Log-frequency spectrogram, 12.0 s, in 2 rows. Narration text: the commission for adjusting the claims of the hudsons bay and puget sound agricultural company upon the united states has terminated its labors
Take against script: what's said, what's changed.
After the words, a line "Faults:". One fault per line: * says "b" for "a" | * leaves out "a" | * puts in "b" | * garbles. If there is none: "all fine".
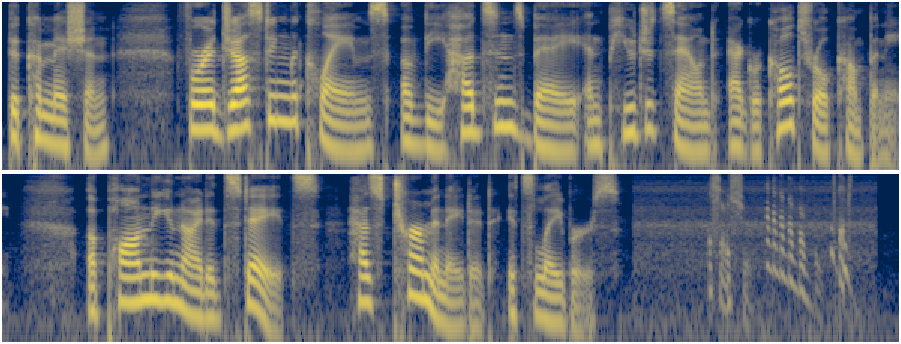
the commission for adjusting the claims of the hudsons bay and puget sound agricultural company upon the united states has terminated its labors
Faults:
all fine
